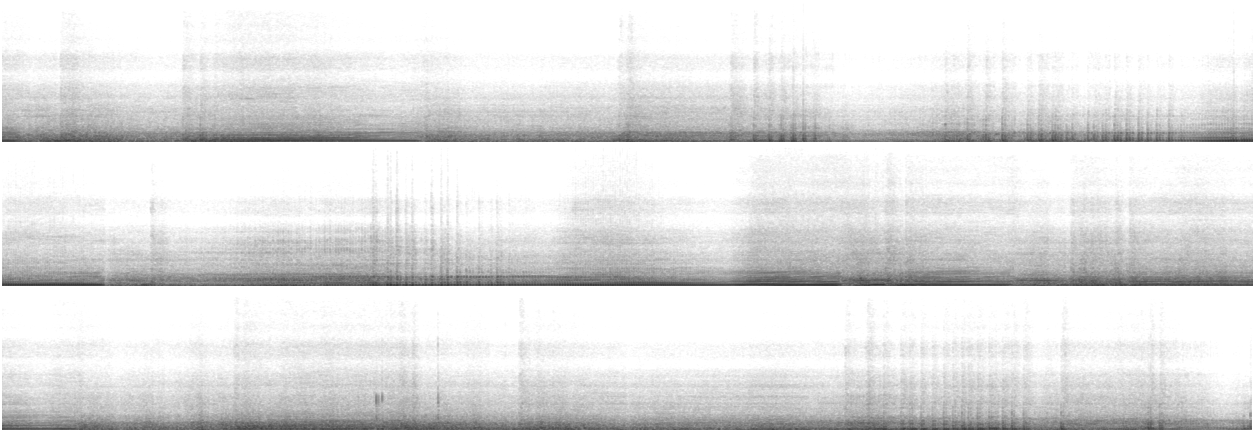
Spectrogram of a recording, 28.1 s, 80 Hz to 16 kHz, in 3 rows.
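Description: Honda CR500 two-stroke single-cylinder engine under way on a supermoto, repeatedly revving up in pitch as it accelerates, then dropping back at each shift or roll-off of the throttle.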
